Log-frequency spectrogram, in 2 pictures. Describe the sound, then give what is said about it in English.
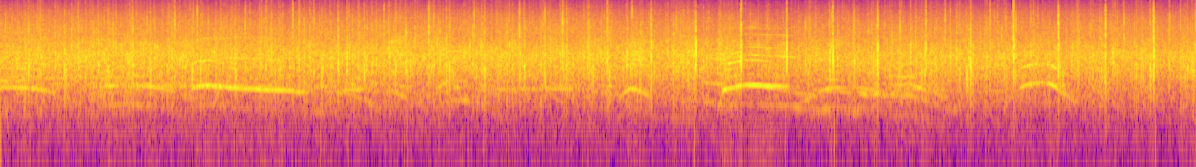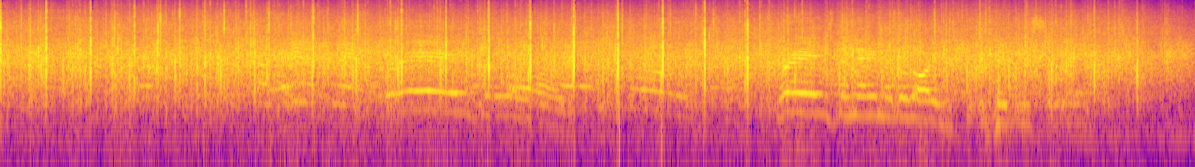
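A large crowd claps steadily for about eighteen seconds, with loud chatter and shouting voices mixed through the applause. “They're all jabbering and clapping and shouting. I've never heard so much noise in all my life.”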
